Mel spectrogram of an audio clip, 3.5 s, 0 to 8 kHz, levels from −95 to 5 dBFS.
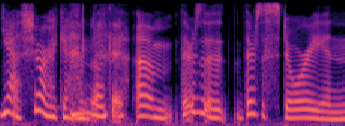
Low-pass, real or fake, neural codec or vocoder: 7.2 kHz; real; none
